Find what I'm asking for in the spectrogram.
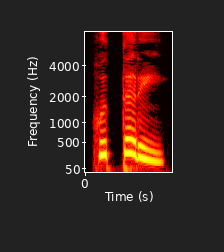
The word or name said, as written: ಹುತ್ತರಿ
